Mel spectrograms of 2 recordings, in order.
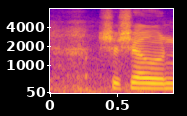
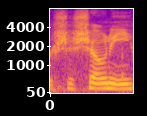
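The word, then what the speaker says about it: Shoshone: get to what's called Shashon or Shosonyi Falls. I don't know whether it's pronounced with the E on the end, Shashon or Shosonyi.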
